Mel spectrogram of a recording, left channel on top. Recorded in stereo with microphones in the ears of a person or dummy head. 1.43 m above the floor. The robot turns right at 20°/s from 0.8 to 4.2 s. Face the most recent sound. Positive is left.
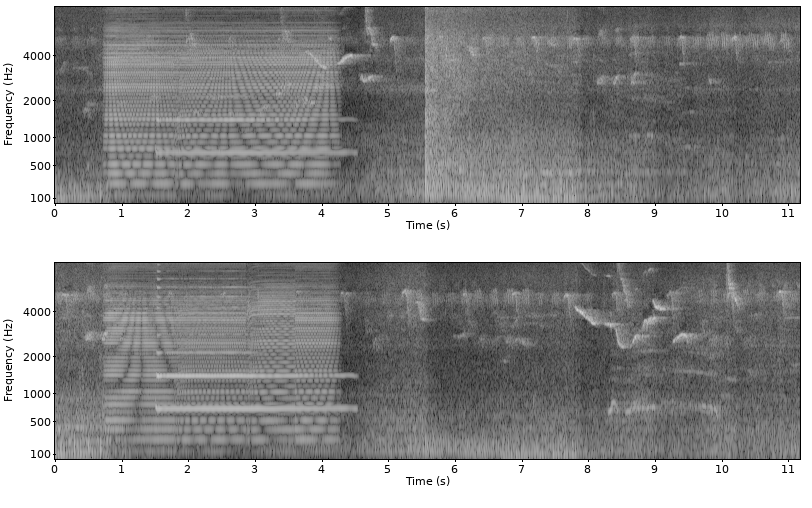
turn(degrees=-50)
